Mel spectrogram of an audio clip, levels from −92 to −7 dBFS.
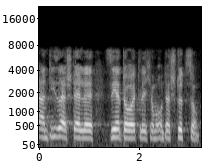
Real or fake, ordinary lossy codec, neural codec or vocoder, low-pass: real; Opus, 24 kbps; none; 7.2 kHz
